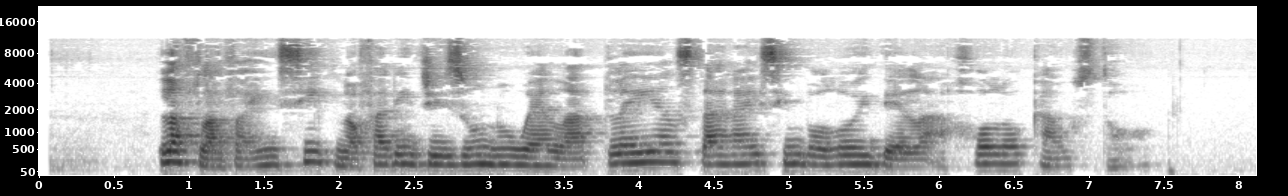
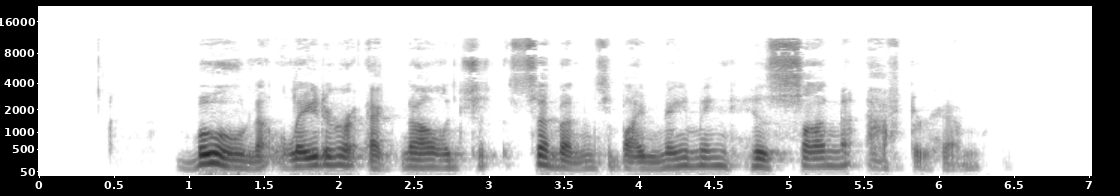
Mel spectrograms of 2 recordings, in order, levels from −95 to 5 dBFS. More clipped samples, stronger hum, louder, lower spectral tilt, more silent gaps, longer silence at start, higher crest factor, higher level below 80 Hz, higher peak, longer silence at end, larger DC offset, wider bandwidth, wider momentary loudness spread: neither; neither; first, -23 LUFS vs -26 LUFS; second, -3.5 dB/octave vs -6.5 dB/octave; neither; second, 0.8 s vs 1 s; about the same, 24 dB vs 20 dB; first, -64 dBFS vs -76 dBFS; first, -2 dBFS vs -8 dBFS; about the same, 0.9 s vs 0.9 s; neither; about the same, 11.5 kHz vs 11.5 kHz; second, 12 LU vs 25 LU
